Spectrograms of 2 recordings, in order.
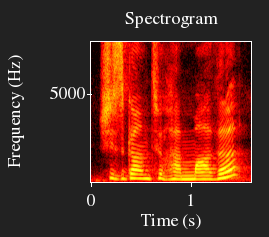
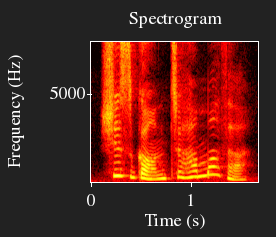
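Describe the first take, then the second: First: The voice rises at the end. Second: The voice falls at the end. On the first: The speaker is surprised and not convinced. "when I'm surprised" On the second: It conveys plain information. "A normal statement"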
